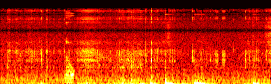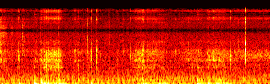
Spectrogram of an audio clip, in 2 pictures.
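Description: Irregular low thumps and rustling on a helmet-mounted camera's microphone as the wearer moves about.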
